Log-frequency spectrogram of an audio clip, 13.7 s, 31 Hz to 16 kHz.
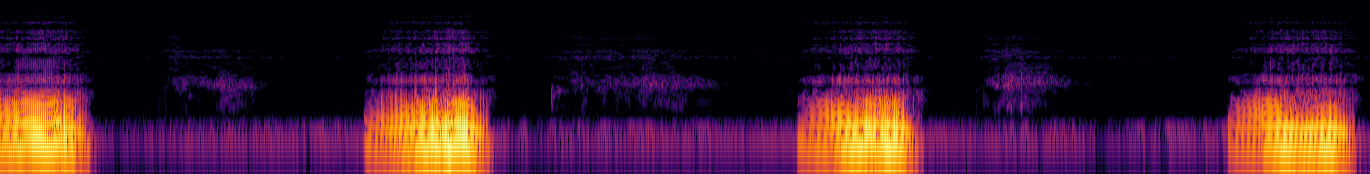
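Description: Deep, rattling snores on each in-breath with soft airy out-breaths, about 14 breaths a minute, over a steady low hum: snoring.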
